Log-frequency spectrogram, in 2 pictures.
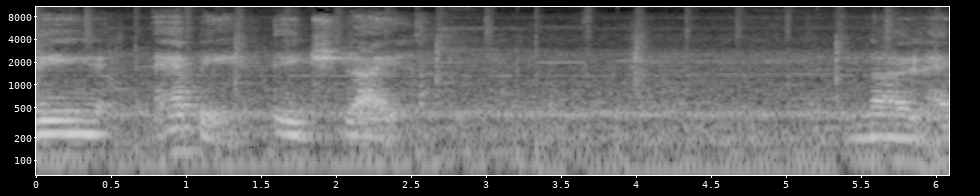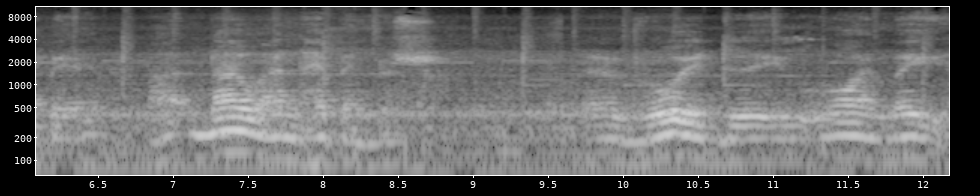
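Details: Australian adult with aphasia; speech is fragmented into short broken phrases with word-finding pauses. Finding: aphasia.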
